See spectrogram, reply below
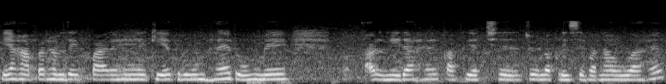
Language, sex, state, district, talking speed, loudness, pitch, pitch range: Hindi, female, Uttar Pradesh, Varanasi, 205 wpm, -11 LUFS, 225 Hz, 220-235 Hz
